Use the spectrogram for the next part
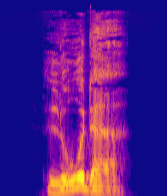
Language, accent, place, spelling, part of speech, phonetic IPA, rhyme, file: German, Germany, Berlin, loder, verb, [ˈloːdɐ], -oːdɐ, De-loder.ogg
- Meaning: inflection of lodern: 1. first-person singular present 2. singular imperative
